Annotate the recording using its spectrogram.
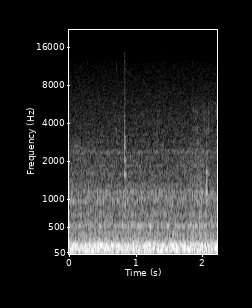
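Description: Steady low rumble of an idling engine, with a faint tick a little under a second in.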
